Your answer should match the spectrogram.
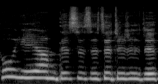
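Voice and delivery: mock polished interviewee; mock on-camera voice. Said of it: "'cause I'm on camera".

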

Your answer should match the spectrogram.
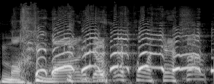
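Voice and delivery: drawn out through laughter; high laughing disbelief. Real, not acted. Cracking up at name.

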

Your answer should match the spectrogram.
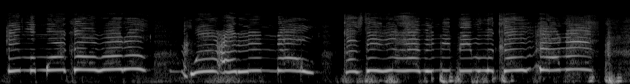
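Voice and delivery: tiny falsetto for the whole story; highest voice. Pretend. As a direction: tell it all at the top of your range. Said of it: "in your highest voice".

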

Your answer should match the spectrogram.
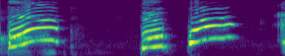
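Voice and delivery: high yappy dog barks; barking. Retold or imitated. Gibby barking at Carly to mock her, high yaps. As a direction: bark like a little dog, high. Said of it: "he starts to bark".

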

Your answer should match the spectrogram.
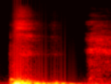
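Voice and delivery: a quick amused laugh before the point; knowing laugh. Real, not acted. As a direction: laugh as if the answer is obvious. Laughs mid-retort.

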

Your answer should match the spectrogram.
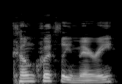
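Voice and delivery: high, loud, pleading urgency; urgent insisting. A narrator's reading. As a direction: rush her along in fear. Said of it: "Rebecca insisted".

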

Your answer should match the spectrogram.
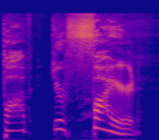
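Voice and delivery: high, slow mock proclamation; angry firing. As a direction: act out firing someone, drawing it out. Retold fight, Willie fires Bob.

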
